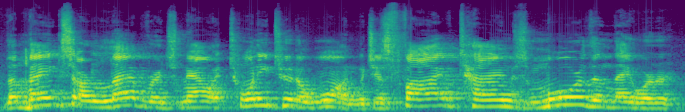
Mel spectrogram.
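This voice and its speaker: A middle-aged man with a Texan drawl speaks to a seminar audience in a folksy way, asking the room question after question. His voice sits a bit high and is picked up from a distance in a big echoing room. A faint hiss runs under it. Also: normal speed. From East Texas. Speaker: investment speaker. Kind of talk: live seminar talk to an audience. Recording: roomy, distant, faint noise.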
